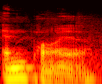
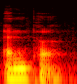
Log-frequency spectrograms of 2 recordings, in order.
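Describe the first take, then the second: First: The second syllable has a full vowel. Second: The second syllable has a reduced vowel. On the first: The speaker calls it right. "still have that, that full vowel quality now. We say empire" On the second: The speaker calls it wrong. "not emper"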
